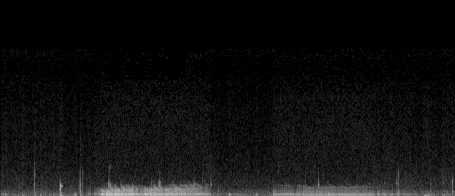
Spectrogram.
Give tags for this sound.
body; bubble; digestion; groan; gurgle; guts; human; intestines; liquid; stomach

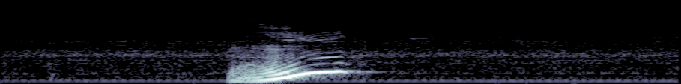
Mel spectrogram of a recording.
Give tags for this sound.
hmm; man

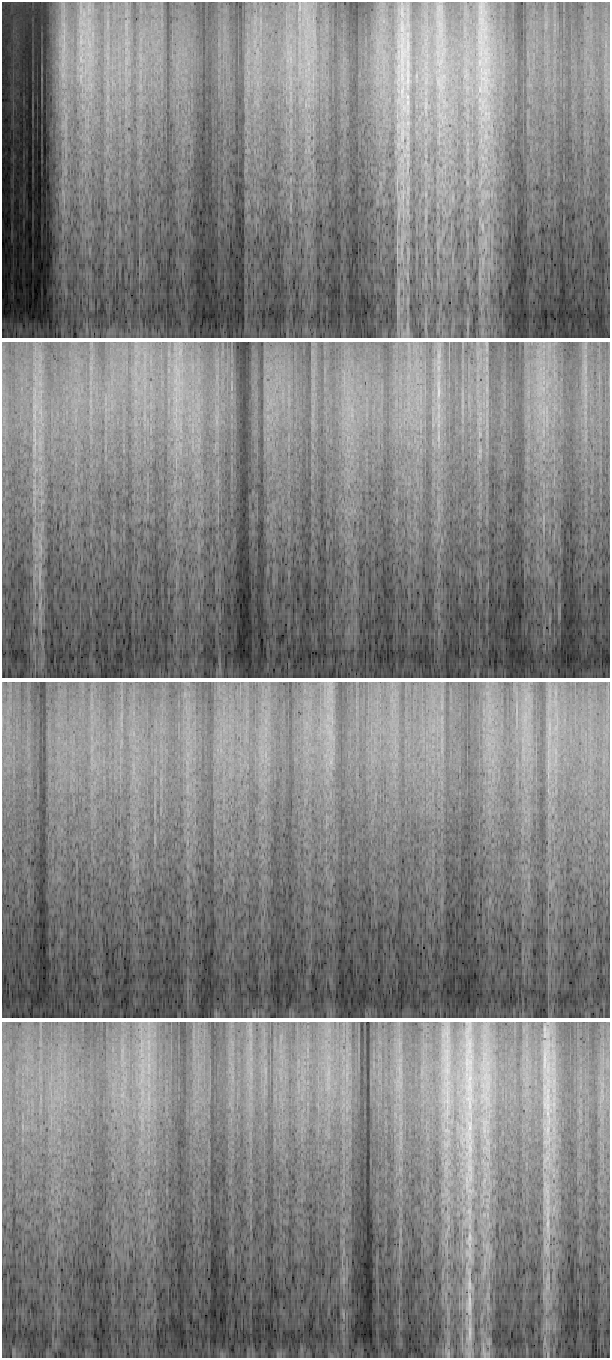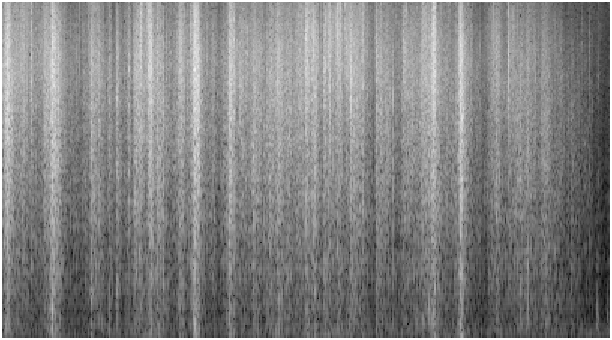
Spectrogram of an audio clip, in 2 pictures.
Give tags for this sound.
empty; bag; rustling; trash

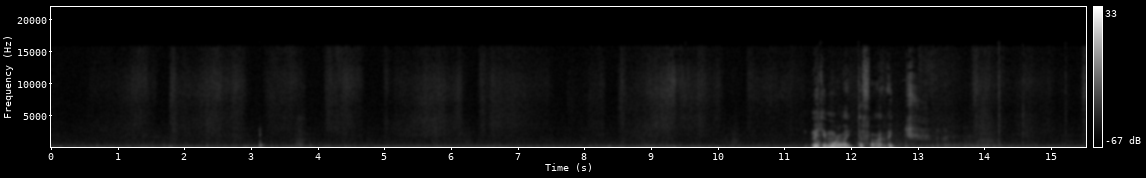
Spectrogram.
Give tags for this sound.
hand; through; hair

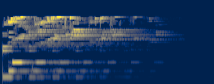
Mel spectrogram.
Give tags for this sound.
spell-cast; sfx; effect; cast; magic; spell

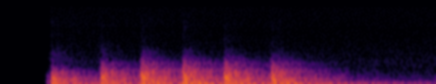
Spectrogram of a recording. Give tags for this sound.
cavern; door; knocking; shy; strong; wood

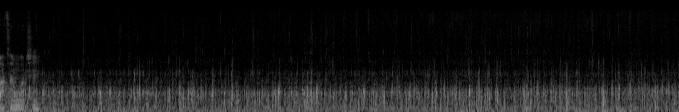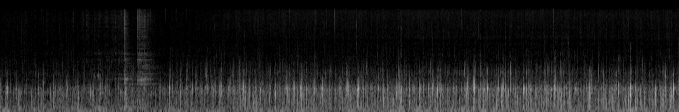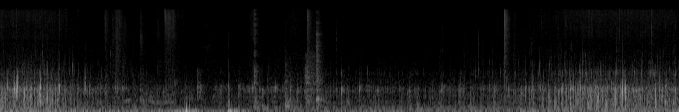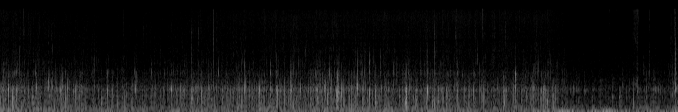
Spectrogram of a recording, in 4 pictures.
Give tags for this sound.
boil; boiling; bubble; bubbling; heat; hot; lava; steam; water

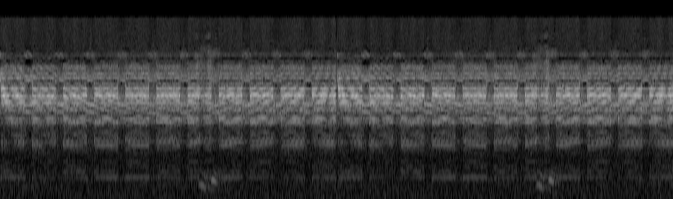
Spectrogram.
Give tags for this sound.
alarm; alert; atomic; blast; bomb; emergency; explosion; horn; nuclear; siren; storm; tornado

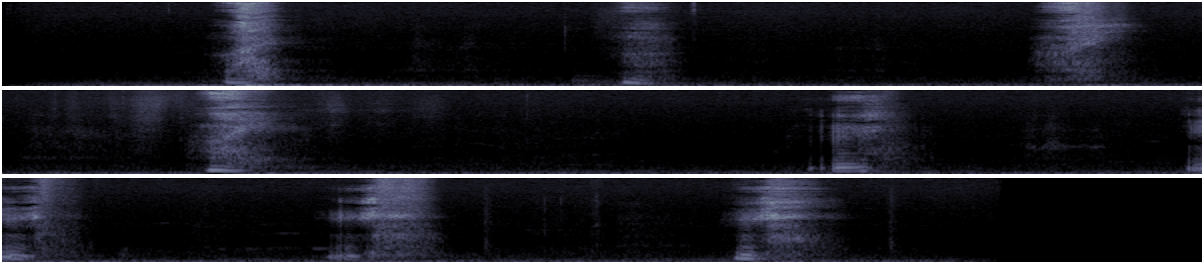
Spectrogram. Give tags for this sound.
Discomfort; Woman

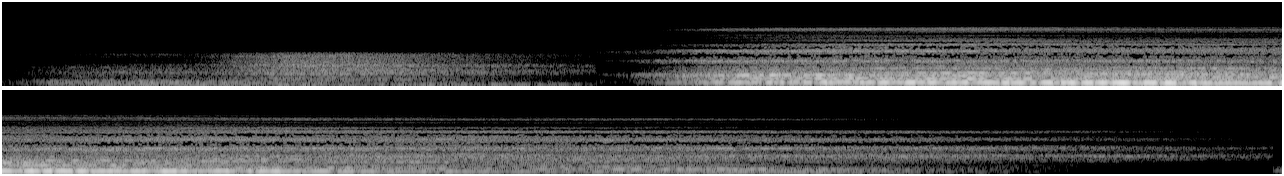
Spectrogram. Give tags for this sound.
noise; ghost; horror

